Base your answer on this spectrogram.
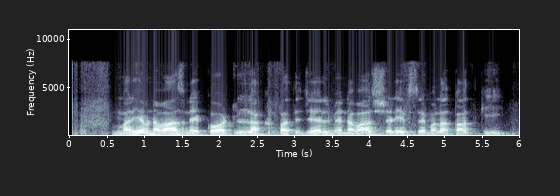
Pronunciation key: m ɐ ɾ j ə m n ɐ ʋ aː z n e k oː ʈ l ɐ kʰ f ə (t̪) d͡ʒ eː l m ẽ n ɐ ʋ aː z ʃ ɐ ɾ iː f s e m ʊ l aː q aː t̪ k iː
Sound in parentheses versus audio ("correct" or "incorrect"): correct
